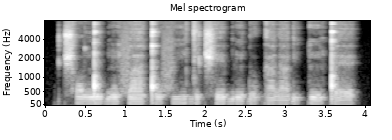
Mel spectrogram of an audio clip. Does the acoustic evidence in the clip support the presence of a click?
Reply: yes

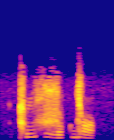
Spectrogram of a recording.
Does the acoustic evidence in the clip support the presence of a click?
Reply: yes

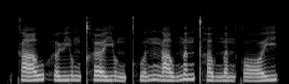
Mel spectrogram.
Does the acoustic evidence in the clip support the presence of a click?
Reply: no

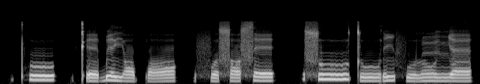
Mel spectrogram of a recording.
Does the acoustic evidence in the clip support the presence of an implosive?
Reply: yes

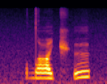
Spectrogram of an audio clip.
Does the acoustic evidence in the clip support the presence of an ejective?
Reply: yes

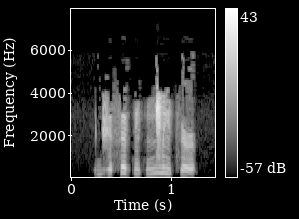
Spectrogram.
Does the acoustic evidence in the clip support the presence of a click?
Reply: yes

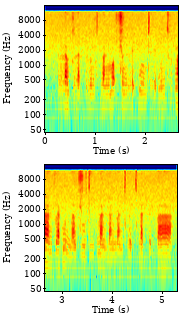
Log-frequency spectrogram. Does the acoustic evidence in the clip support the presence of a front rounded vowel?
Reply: no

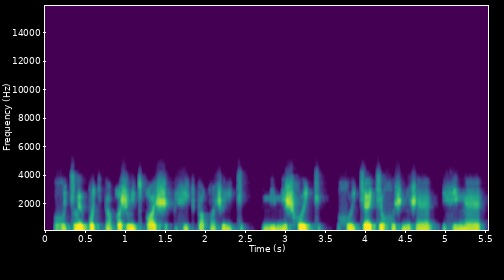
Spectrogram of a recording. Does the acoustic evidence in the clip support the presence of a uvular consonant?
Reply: yes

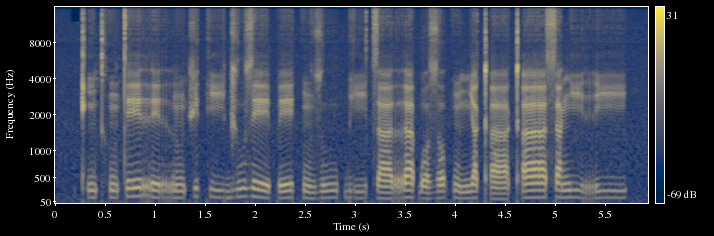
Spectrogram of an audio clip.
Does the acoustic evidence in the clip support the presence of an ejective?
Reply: yes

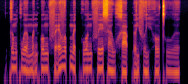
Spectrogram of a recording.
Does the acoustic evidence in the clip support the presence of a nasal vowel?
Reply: no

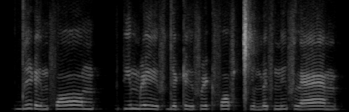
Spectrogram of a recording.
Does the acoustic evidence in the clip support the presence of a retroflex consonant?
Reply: yes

